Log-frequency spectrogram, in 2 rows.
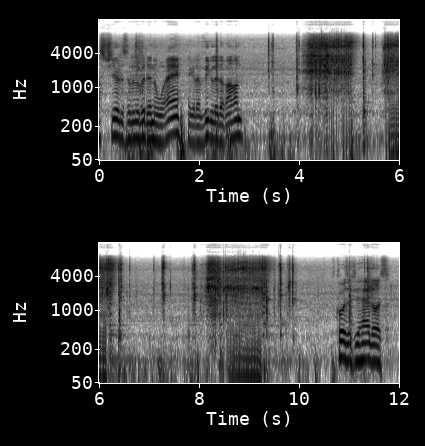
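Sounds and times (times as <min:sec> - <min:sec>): cordless power tool driving bolts: 0:04.0 - 0:06.7, 0:07.3 - 0:10.0.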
